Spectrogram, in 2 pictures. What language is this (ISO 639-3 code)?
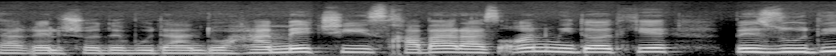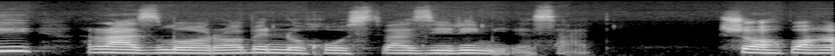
fas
